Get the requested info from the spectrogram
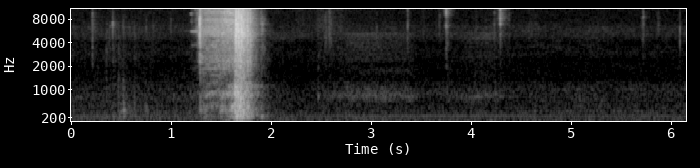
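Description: Milwaukee cordless drill-driver running briefly, under a second, to drive a screw into the mini-split's plastic terminal cover, then a couple of faint clicks.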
